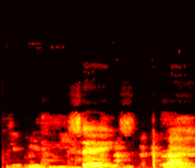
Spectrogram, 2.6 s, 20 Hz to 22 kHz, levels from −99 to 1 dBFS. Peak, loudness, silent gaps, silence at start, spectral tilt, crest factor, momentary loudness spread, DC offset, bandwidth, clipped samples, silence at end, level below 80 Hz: -2 dBFS; -19 LUFS; none; 0.1 s; -4 dB/octave; 18 dB; 13 LU; under 0.1%; 7.6 kHz; under 0.1%; 0 s; -58 dBFS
